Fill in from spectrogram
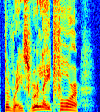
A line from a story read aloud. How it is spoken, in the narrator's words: panted Mr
